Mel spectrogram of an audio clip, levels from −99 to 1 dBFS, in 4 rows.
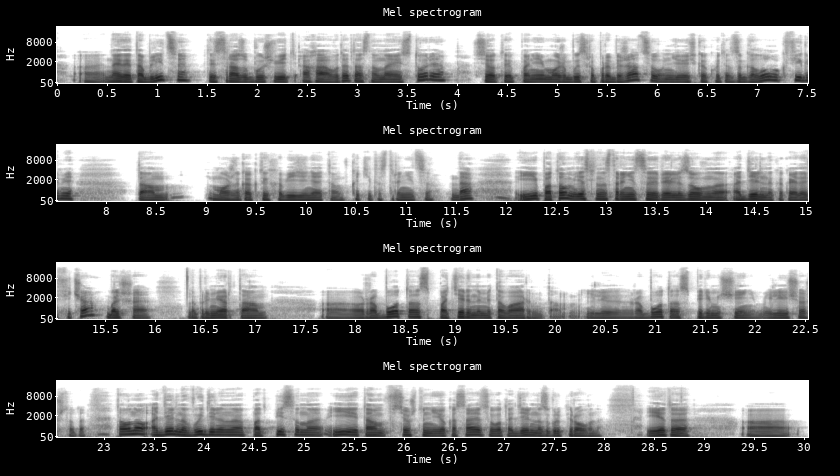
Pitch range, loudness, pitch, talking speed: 110-145 Hz, -22 LUFS, 120 Hz, 150 wpm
